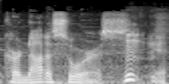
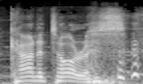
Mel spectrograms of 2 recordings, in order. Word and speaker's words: carnotaurus: The carnotosaurus and dinosaur. I'm going to pronounce that properly for everyone just to save Hunter's uh carn. It's a carnotaurus.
